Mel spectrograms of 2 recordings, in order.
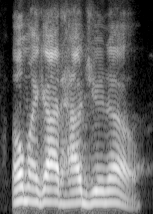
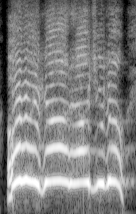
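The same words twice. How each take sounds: First: Said in the usual way. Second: Much higher, louder mock-amazed squeal; squeaky amazed seller. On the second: Mocking the seller's amazed reply.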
